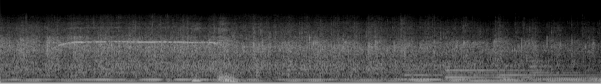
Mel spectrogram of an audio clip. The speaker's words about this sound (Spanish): Dale un aplauso fuerte a Dios por eso.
